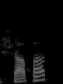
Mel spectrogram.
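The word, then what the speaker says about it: Shabbat (שבת): Das hebräische Wort Sabbat, oder wie es eben ausgesprochen wird im hebräischen Shabbat, heisst nichts anderes als Ruhepause, Ruhetag.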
